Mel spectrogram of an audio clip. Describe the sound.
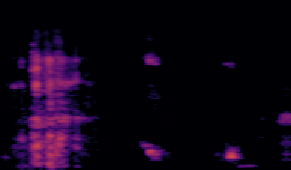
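Crunching on beer-cheese-flavoured snacks: one loud, crackly bite followed by a few shorter, quieter crunches as chewing goes on, all fairly quiet.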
